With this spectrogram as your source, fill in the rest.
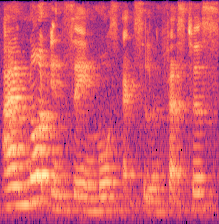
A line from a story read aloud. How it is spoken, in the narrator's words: Paul replied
